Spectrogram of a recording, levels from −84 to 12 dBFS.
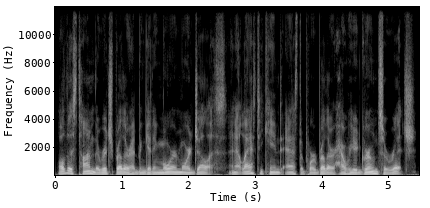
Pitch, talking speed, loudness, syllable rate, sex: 110 Hz, 320 wpm, -15 LUFS, 6.2 syllables/s, male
